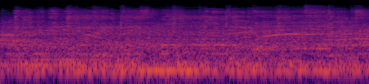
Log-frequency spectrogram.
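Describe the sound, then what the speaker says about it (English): Home crowd of students cheering at a BYU gymnastics meet against Utah State in an indoor arena, with sustained distant roaring and shouting, faint whistles rising above the babble. "you can see the student sections going wild"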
